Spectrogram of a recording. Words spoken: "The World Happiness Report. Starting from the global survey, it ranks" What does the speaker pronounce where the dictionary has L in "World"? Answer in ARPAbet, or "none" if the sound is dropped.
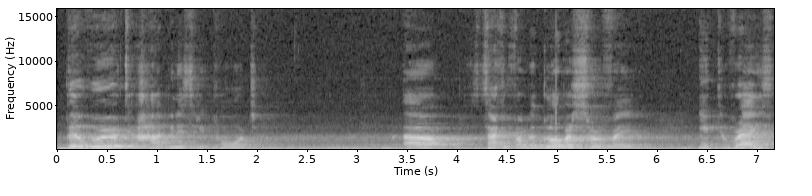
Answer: none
